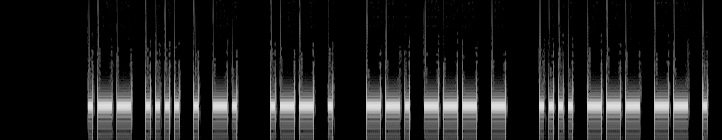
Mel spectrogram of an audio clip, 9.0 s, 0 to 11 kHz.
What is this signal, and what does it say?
Morse code, heard as a keyed tone, about 20 wpm, 700 Hz. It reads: WHEN WE GOT HOME
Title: Sentences from Top 500 Words 20wpm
